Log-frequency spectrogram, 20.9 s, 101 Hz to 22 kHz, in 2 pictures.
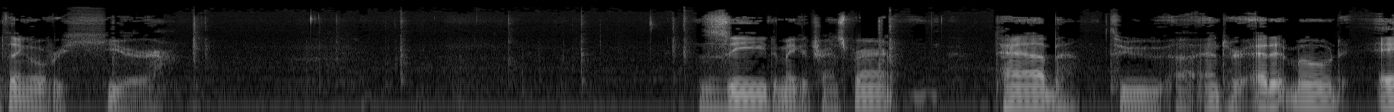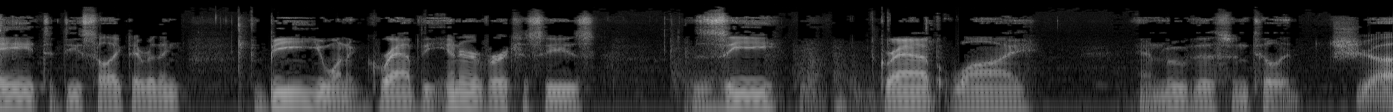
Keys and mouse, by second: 1.6 KP_3, 5.2 z, 6.7 Tab, 10.6 a, 12.4 b, 15.6 z, 17.1 g.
